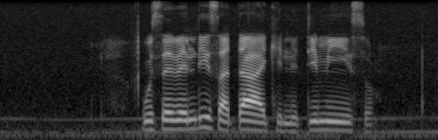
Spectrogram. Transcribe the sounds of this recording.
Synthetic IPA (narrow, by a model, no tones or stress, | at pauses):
k̬usɛɓentʼisatʼakʰinetʼimiːsɔ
